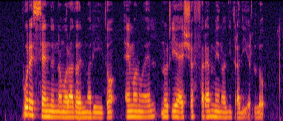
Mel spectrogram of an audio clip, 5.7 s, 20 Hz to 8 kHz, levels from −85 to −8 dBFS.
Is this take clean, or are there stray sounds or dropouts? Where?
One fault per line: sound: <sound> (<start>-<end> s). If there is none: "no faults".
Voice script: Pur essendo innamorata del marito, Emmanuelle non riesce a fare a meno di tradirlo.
no faults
